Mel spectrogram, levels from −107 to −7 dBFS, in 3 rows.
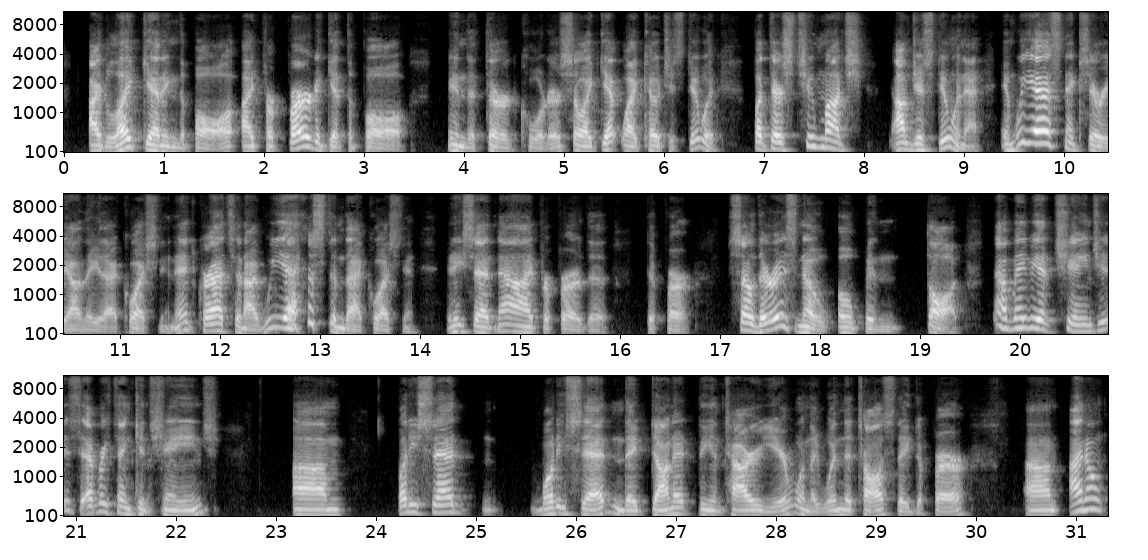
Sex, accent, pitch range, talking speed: male, American, 105-155 Hz, 175 wpm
